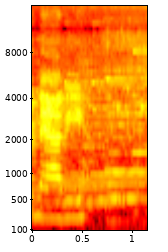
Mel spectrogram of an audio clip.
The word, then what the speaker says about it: Navi: I pronounce her name Navi na'vi same thing but her name sounds like navigate so Tech I mostly call her Navi cuz it's short for navigate so yeah hello hello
